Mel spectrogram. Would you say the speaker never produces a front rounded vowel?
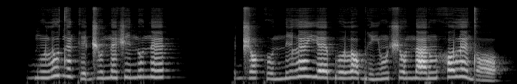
yes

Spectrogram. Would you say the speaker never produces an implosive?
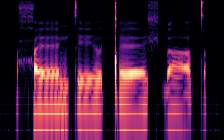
no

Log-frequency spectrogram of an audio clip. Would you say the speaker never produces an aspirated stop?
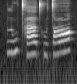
no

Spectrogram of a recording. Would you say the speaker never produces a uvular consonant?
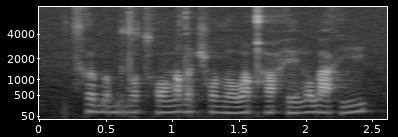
no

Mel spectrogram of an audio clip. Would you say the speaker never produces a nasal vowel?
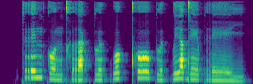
yes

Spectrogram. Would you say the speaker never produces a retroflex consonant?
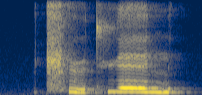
no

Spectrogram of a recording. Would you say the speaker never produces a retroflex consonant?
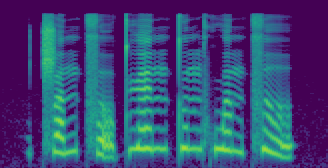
no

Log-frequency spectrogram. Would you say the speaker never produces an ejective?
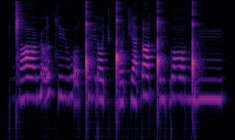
yes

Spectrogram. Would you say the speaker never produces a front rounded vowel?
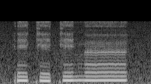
no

